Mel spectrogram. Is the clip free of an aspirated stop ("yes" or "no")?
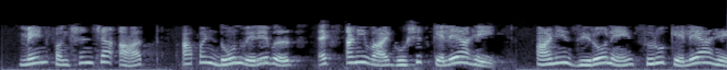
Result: yes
